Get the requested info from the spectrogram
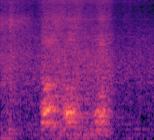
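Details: A male German Shepherd barks in the background, three quick mid-pitched barks, distant and muffled; he can be reactive when he sees animals.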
